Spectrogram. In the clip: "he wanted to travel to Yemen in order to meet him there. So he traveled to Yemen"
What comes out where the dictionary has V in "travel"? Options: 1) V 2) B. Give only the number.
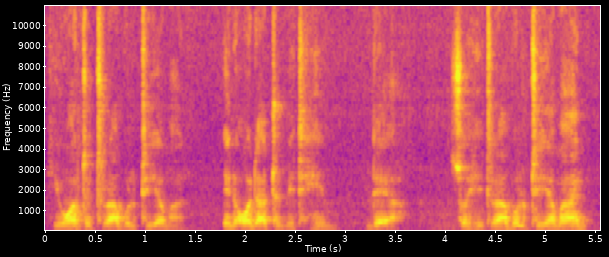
2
